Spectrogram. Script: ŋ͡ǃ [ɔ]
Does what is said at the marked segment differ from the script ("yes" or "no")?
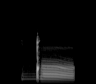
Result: no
